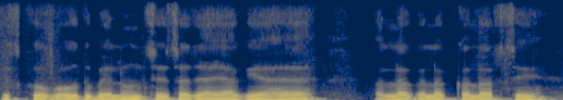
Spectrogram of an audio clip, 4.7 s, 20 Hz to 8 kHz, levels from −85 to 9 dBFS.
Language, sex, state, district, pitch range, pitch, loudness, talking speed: Hindi, male, Jharkhand, Deoghar, 120-130 Hz, 125 Hz, -14 LUFS, 140 wpm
